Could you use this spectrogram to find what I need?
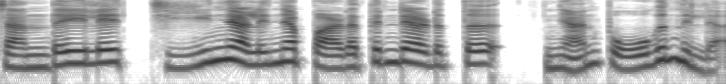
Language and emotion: Malayalam, disgusted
